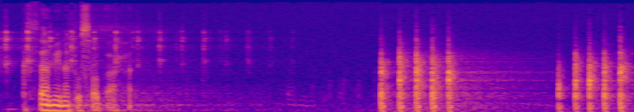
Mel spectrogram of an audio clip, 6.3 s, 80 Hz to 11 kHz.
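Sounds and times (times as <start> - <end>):
speech: 0.4 - 1.4
sharp knocking on a door: 5.6 - 6.3.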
